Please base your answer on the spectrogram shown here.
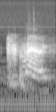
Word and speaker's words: RoZe: And how is that pronounced? Rose.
